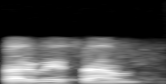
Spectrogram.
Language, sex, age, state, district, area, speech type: Sanskrit, male, 18-30, Uttar Pradesh, Lucknow, urban, conversation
